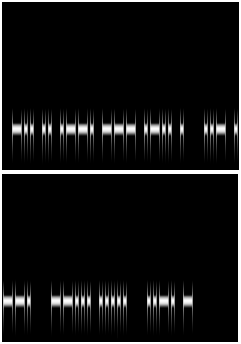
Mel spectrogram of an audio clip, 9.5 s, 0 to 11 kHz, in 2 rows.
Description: Morse code, heard as a keyed tone, about 20 wpm, 700 Hz. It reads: DIPOLE UP 75 FT
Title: Practice QSO - Exchange 2 - Info - 20wpm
